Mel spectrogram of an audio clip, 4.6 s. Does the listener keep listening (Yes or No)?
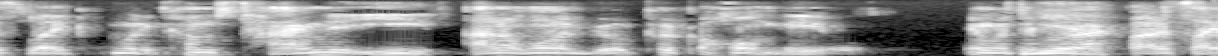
Yes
